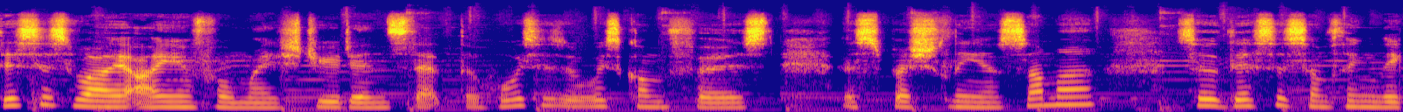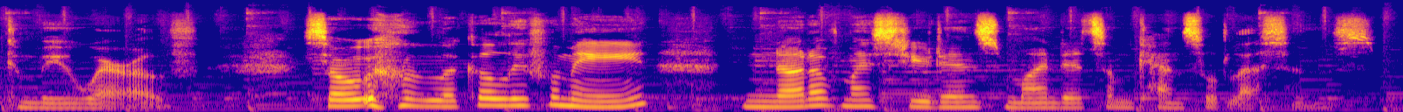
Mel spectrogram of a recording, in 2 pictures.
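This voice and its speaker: A woman with a European accent at a moderate pace, with music in the background. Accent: non-native English, European. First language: not English. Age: 20s. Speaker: video game roleplay content creator. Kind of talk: roleplay game narration.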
